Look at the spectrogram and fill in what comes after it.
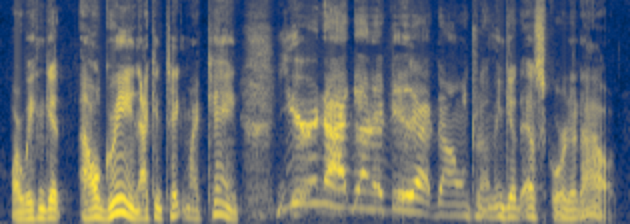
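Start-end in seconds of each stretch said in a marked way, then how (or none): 2.8-4.9 high mock shout at Trump; mock heckler shout. Congressman heckling Donald Trump, high mock shout.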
